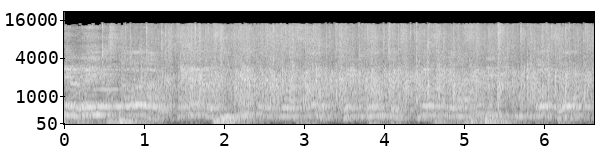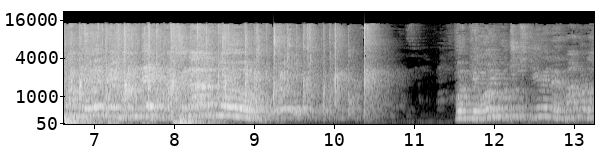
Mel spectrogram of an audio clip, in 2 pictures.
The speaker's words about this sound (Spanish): Alguien puede aplaudir.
